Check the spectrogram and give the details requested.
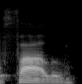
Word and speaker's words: falo: Notice how the O in Portuguese is pronounced with a U sound. So I finish would be eu termino. I speak, eu falo. I study, eu estudo. The O is pronounced U, as in nu.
